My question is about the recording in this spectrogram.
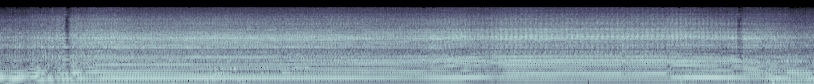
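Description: Portable fire pump engine revving up to full throttle in the first second, then running at a steady high pitch as it drives water through the hose lines to the two nozzles.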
